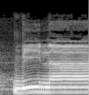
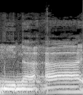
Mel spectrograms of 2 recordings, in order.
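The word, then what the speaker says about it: بِنَاءً: Al-Baqarah ayat 21 ini, kadang-kadang banyak yang membaca di sini dimatikan ya. Bina, karena dianggap ini tidak ada alifnya. Tapi secara tajwid ini binaa ini dibacanya mad iwad ya. Jadi dibaca panjang 1 harokat, maaf 2 harokat atau 1 alif ya.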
